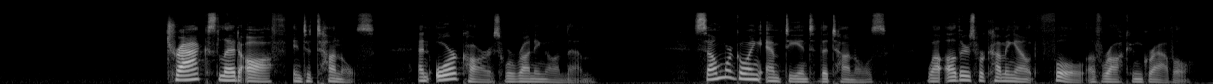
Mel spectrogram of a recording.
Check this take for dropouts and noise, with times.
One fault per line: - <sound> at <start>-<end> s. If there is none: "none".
none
